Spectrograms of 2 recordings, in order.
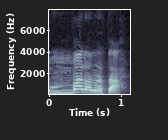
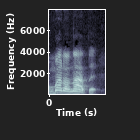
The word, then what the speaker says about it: maranata: E agora eu clamo maranatá, como dizemos nós católicos, ou maranata, como dizem nossos irmãos separados, os evangélicos ou protestantes.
